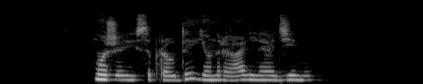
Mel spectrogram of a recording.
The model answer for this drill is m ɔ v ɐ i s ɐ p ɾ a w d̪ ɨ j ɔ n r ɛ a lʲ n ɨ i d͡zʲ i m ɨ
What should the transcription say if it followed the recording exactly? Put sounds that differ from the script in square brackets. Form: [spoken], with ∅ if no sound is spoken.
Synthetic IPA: m ɔ [ʐ] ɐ i s ɐ p ɾ a w d̪ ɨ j ɔ n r ɛ a lʲ n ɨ [a] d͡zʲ i [n] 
